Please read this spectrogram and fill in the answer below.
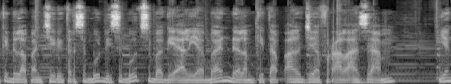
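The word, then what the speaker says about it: اليابان: Lalu mengapa kata Alyaban dalam kitab Aljafar Alazam diterjemahkan sebagai negeri Jepang? Jawabannya adalah karena kata alyaban merupakan pelafalan dalam bahasa Arab dari kata Alyafan.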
